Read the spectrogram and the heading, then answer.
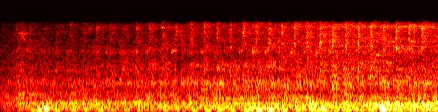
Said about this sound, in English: That sounds like someone driving by in a car.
